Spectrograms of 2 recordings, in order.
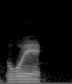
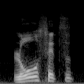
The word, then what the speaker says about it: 漏洩: 漏洩。 – 漏洩事故とかあるでしょ？ – 漏れるやつね。 – 漏れる、うん。漏洩って、もともと漏洩って読み方じゃなくて、漏雪っていう読み方らしいです。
